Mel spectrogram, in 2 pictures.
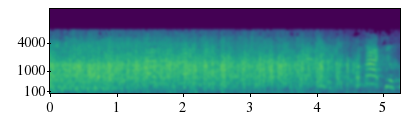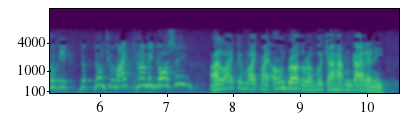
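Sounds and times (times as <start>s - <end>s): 
studio audience applause: 0.0s - 5.0s
speech: 5.2s - 10.4s.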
